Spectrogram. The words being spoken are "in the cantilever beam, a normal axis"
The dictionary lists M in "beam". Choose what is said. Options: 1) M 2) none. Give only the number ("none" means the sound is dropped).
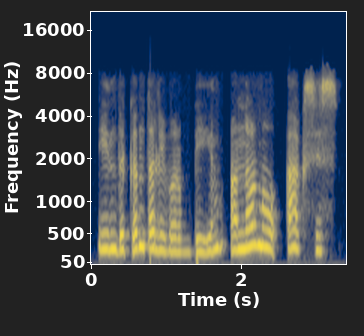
1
